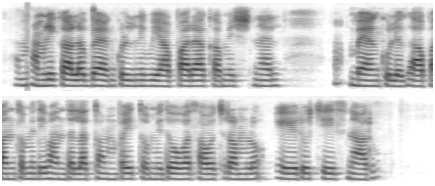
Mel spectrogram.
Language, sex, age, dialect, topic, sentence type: Telugu, female, 18-24, Southern, banking, statement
